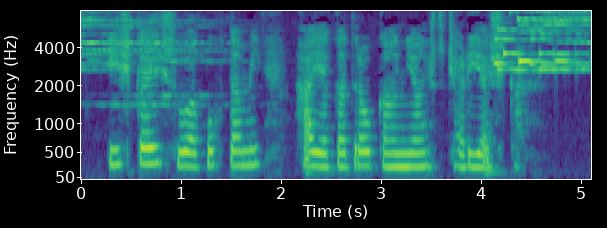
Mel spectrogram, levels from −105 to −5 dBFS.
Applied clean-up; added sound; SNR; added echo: none; Chime; 2 dB; none.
